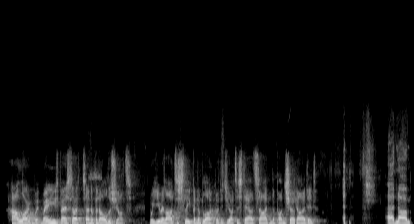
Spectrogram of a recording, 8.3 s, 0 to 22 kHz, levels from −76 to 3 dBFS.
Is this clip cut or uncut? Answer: cut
